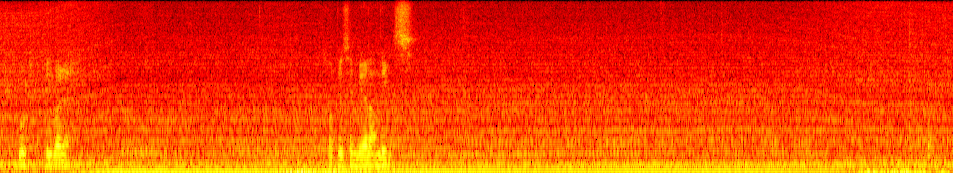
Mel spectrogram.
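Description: A truck engine rumbles steadily as the truck drives along.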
